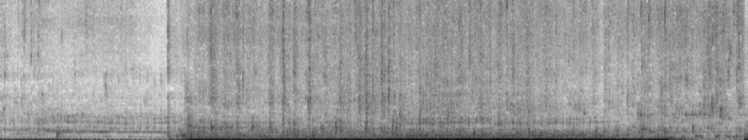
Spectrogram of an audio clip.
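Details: Washing machine that was leaking and running rough, being repaired: steady, even low hum for about five seconds with no knocking or scraping, motor turning smoothly.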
